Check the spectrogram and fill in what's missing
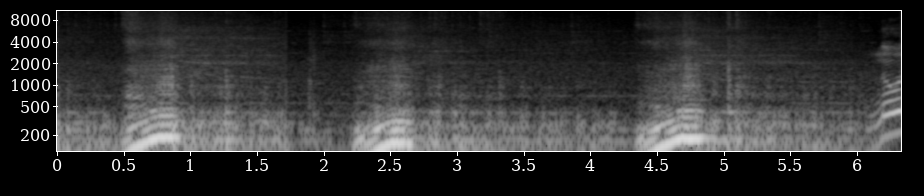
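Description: A BMW M4 Competition fitted with carbon parts, its engine blipped in three sharp revs that rise and fall, loud and close, with a quieter idle rumbling between them.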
